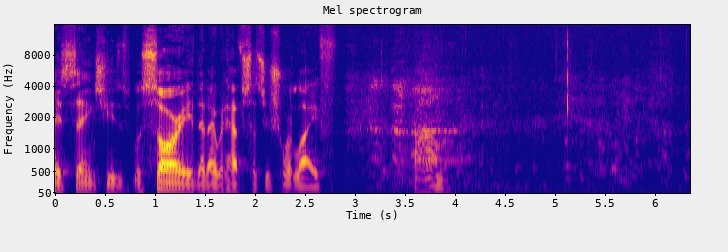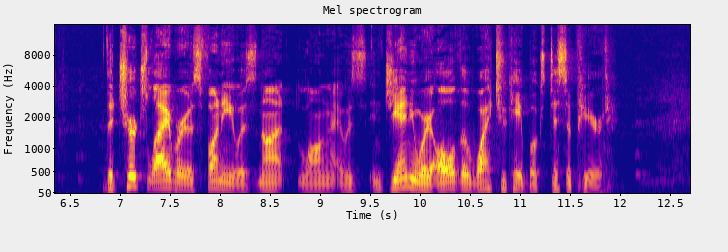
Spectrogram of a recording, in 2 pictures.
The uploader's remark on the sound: This story was recorded live on 21 June 2017 at Buntport Theater in Denver, Colorado.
